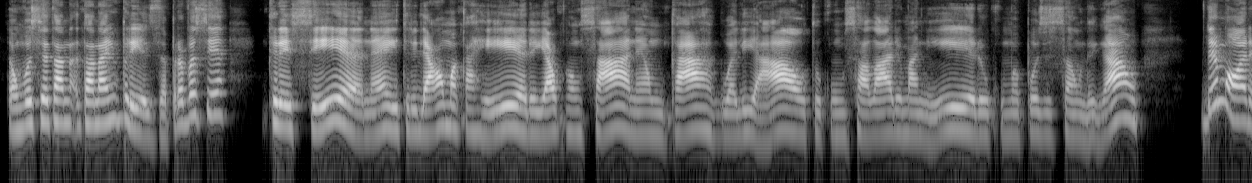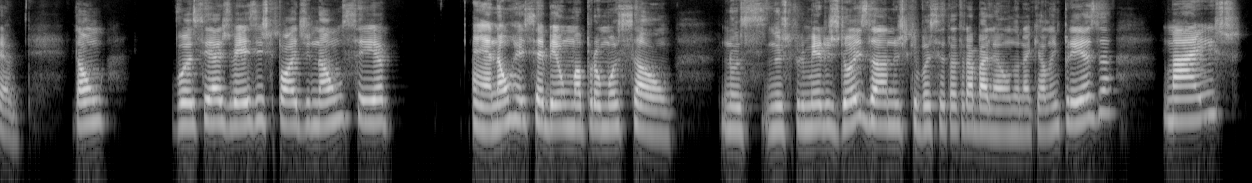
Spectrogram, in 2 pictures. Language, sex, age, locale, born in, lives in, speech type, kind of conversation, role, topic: Portuguese, female, 25-29, pt-BR, Brazil, Spain, conversation, advice, advisor, Como posso aprender a enxergar os impactos a longo prazo das minhas escolhas?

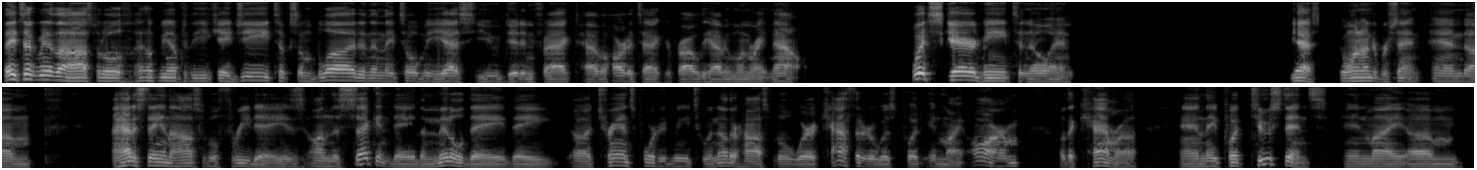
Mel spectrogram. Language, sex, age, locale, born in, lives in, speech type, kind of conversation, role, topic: English, male, 45-49, en-US, United States, United States, conversation, advice, user, How can I set boundaries and manage my time to balance work and personal life?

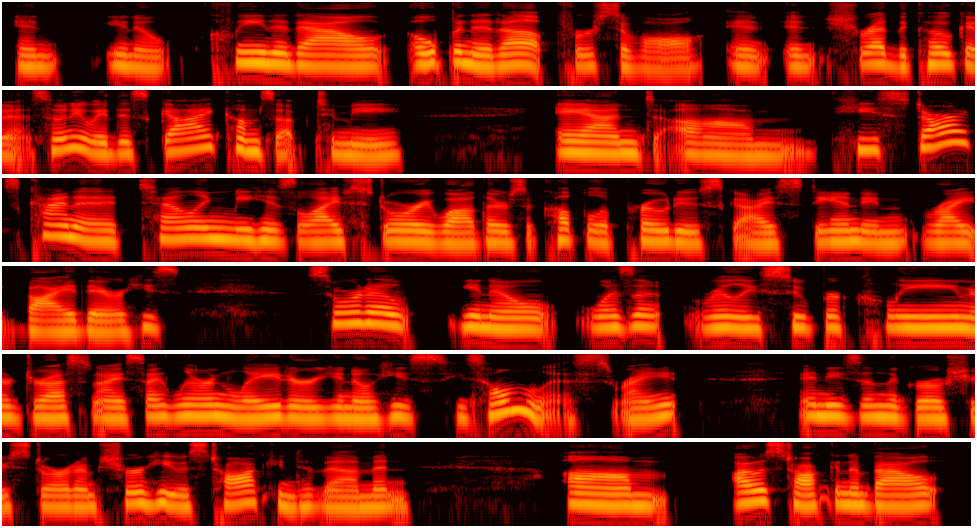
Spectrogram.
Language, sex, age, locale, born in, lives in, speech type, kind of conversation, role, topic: English, female, 60-64, en-US, United States, United States, conversation, unstructured, none, What made your best recent conversation with a stranger meaningful, and are these interactions worth seeking out?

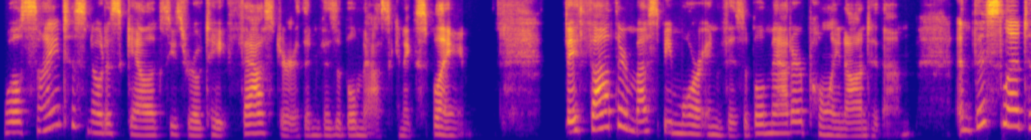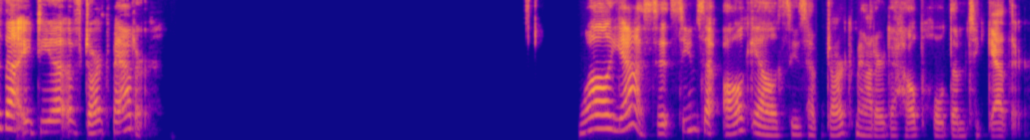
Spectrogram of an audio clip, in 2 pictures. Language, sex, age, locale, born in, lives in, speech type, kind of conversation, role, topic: English, female, 30-34, en-US, United States, United States, read, expert-assistant, expert, What are dark matter and dark energy?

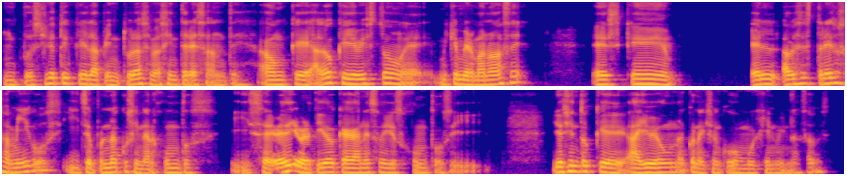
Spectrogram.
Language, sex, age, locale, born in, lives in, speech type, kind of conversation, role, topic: Spanish, male, 20-24, es-MX, Mexico, Mexico, conversation, advice, user, ¿Cómo puedo crear conexiones más significativas con mis conocidos?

